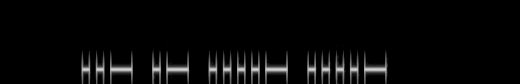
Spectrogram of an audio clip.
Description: Morse code, heard as a keyed tone, about 17 wpm, 700 Hz. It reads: UA44
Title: All Cut Numbers - 4-Digit 17wpm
